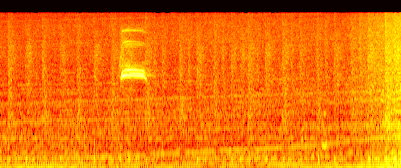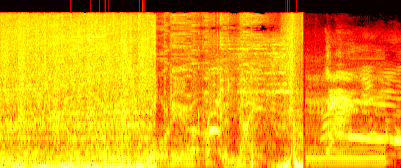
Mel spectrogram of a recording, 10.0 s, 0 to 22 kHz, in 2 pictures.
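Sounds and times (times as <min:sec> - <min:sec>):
short whistle blast: 0:01.4 - 0:02.0.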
